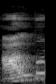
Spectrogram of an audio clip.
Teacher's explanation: অর্থাৎ ট বর্গের উচ্চারণ স্থান মূর্ধা স্পর্শ করছে এবং আলতো যখন উচ্চারণ করছি তখন এই ল উচ্চারণ করার সময় আমাদের দন্তে কিন্তু স্পর্শ করছে। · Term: আলতর ল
